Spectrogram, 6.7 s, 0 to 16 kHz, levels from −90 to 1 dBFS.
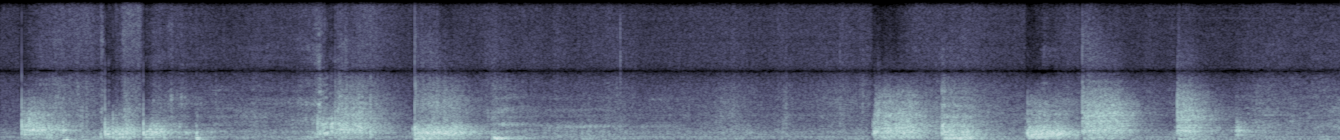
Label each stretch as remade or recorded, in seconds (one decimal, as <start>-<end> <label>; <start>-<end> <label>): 0.0-3.3 recorded; 3.3-5.7 remade; 5.7-6.7 recorded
